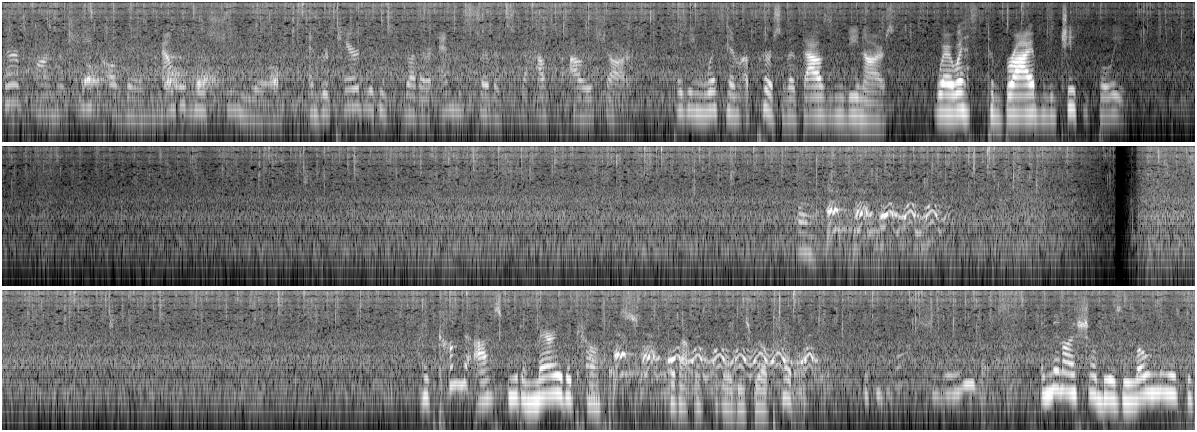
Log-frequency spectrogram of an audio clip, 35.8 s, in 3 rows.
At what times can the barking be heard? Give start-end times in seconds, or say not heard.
0.8-2.8, 19.9-21.4, 29.7-32.2.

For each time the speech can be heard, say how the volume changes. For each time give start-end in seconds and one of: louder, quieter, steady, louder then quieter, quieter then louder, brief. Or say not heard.
0.0-11.2 louder
28.0-35.7 quieter then louder.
